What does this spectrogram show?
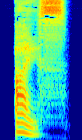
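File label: "ice", American English, female; everyone-can-use-english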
